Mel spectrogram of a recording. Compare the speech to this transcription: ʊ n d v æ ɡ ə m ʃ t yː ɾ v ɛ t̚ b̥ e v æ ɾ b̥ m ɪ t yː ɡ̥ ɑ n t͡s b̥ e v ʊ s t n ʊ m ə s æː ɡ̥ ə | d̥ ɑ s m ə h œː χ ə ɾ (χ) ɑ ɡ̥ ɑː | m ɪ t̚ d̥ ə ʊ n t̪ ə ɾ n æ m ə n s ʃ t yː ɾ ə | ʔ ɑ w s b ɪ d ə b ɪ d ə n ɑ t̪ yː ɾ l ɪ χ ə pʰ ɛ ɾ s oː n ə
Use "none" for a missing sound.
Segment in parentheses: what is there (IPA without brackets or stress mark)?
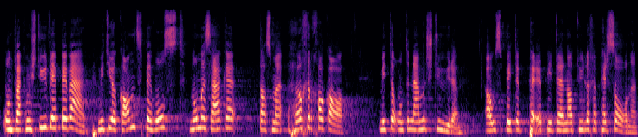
χ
